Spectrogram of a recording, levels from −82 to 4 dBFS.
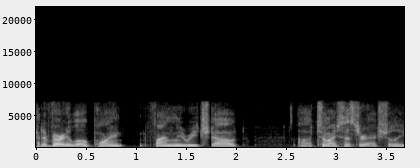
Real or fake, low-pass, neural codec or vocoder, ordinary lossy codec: fake; 7.2 kHz; codec, 24 kHz, 6 kbps, HILCodec; MP3, 64 kbps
